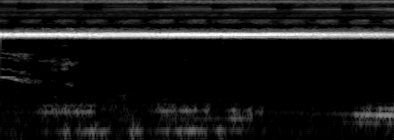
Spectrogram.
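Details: Crickets at night in the country produce a continuous piercing trill, while a short descending whistle-like note opens the clip and a gentle low rustle of wind runs beneath.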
